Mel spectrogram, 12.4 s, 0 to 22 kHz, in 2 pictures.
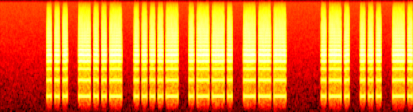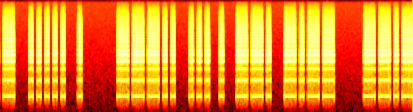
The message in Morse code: SX4PO RSK5E 8SEGY …

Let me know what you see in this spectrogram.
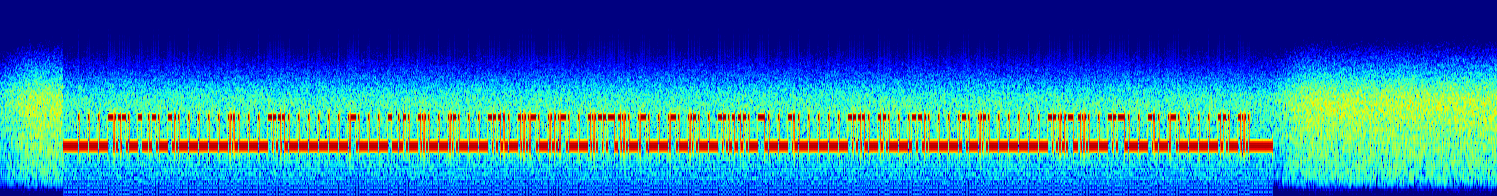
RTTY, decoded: MANY LEMURS PREFER TREES WITH LIANAS FOR THEIR

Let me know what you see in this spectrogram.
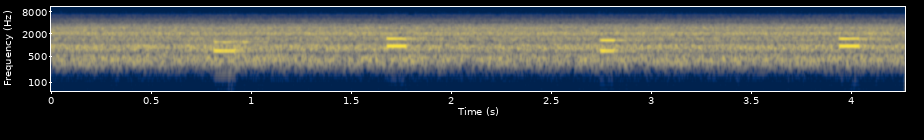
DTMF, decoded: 1 # 2 #

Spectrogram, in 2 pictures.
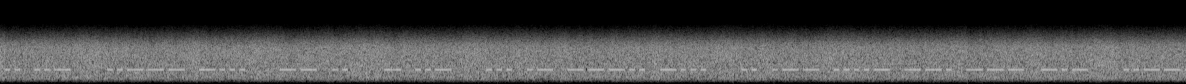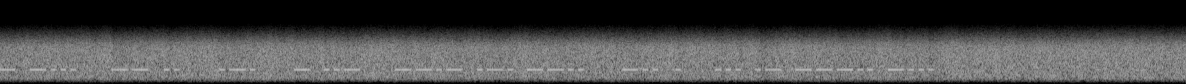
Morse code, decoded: … 2B MI TU SA8B IW4GOK 2B MI R TU QRZ DE SA8B

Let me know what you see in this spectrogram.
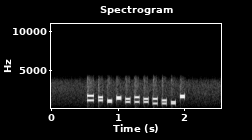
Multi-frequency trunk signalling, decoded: KP 930585421 ST

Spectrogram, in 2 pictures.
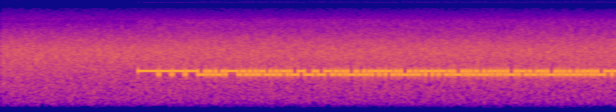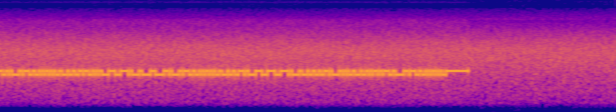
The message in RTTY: IL COTOIE QUELQUES JEUNES JOUEURS PROMETTEURS COMME LES FUTURS

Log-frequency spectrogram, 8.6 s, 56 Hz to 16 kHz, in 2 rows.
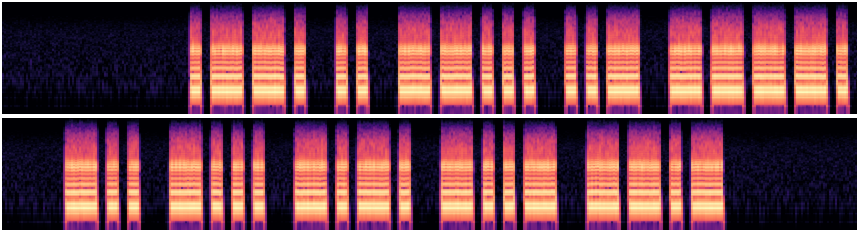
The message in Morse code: PI7U9 DBCXQ

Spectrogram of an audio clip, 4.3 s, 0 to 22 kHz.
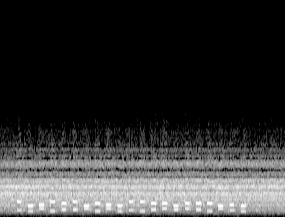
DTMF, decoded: B10A9C*301BA9#7#93*51

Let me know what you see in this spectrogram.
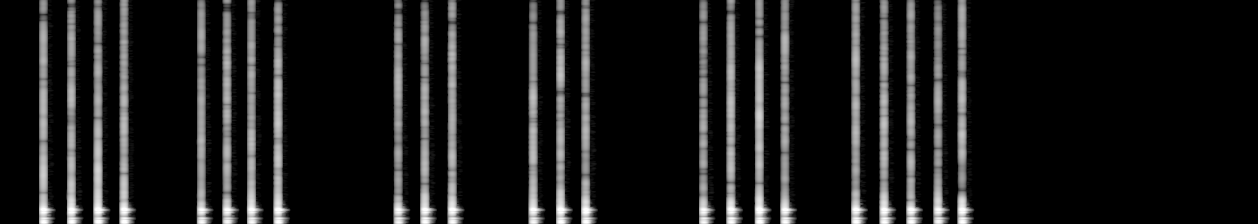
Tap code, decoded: TNU

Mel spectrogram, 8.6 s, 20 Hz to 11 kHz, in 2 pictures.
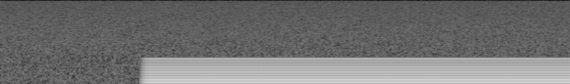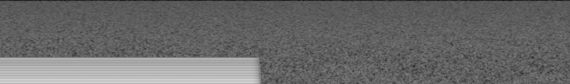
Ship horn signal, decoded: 1 long

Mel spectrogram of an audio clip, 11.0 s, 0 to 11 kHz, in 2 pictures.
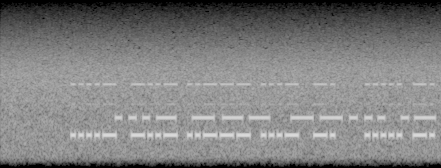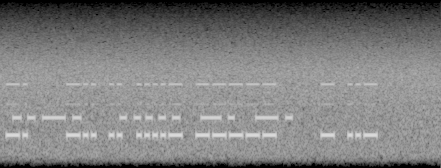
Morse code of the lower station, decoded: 4X2VN 5NN DI40 TU

